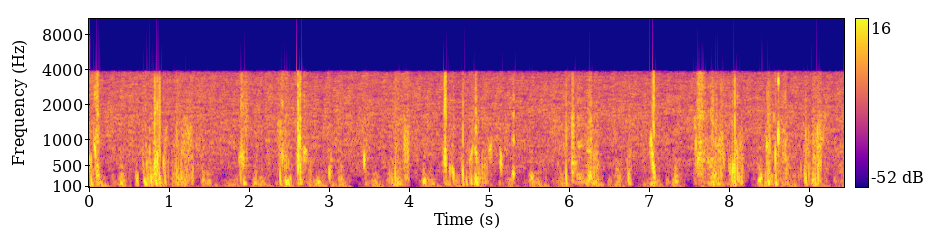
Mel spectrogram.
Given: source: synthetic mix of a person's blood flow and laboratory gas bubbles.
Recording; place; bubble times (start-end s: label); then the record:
Doppler ultrasound of blood flow; precordium
0.00-0.16 s: bubbles
0.57-1.00 s: bubbles
1.03-1.32 s: bubbles
1.85-2.01 s: bubbles
2.35-2.80 s: bubbles
2.98-3.06 s: bubbles
3.41-3.52 s: bubbles
3.73-4.01 s: bubbles
4.41-5.05 s: bubbles
5.11-5.21 s: bubbles
5.28-5.34 s: bubbles
5.92-6.39 s: bubbles
6.72-6.82 s: bubbles
7.00-7.14 s: bubbles
7.55-7.95 s: bubbles
7.99-8.20 s: bubbles
8.43-8.76 s: bubbles
8.84-9.26 s: bubbles
From the record:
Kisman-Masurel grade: 233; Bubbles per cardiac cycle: several, 3 to 8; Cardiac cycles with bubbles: 50 to 99%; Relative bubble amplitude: loud (0.450 to 0.775); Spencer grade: 3 (all of the cardiac periods contain showers or single bubble signals, but not dominating or overriding the cardiac motion signals); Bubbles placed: only in the low amplitude regions of the cardiac cycle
